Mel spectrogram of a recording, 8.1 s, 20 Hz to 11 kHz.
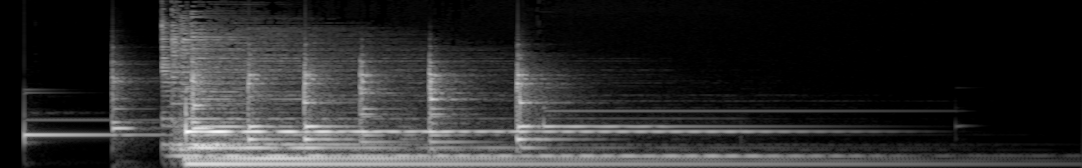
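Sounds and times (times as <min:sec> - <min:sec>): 
short marimba notes: 0:00.2 - 0:04.9.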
